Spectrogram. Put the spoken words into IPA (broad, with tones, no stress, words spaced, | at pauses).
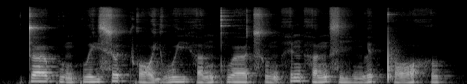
t̪œː˧kʷɐ˨˩ŋkʷe˨˧j sɵ˥t̚ kɔː˨˩juː˧j hɐ˨˥ŋ kʷʰœː˨t͡sʰʊ˨˩ŋ hɪ˥ŋhɐ˨˥ŋ siː˨ŋlɪ˥k̚pʰɔː˨˥ hʊ˧k̚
